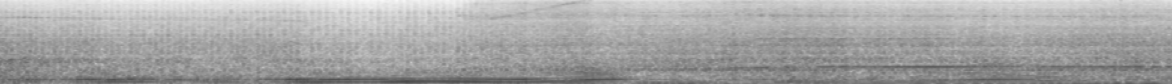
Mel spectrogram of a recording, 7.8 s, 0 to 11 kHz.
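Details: Mitsubishi 4N15 diesel with V6AWH, about 6,110 km, driving: steady high whine above diesel and road noise, tracking road speed. Burning-oil smell, higher fuel use; later overfilled rear diff, burnt front diff oil, ATF ~1 L short. Drivetrain whine, unconfirmed.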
